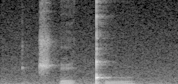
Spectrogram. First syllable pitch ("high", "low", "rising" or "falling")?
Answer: low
